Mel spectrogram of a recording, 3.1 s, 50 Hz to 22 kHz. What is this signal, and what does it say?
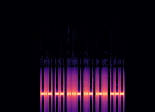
Morse code, heard as a keyed tone, about 50 wpm, 700 Hz. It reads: KM4ULO
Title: USA Call Signs Repeated 3x 50wpm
